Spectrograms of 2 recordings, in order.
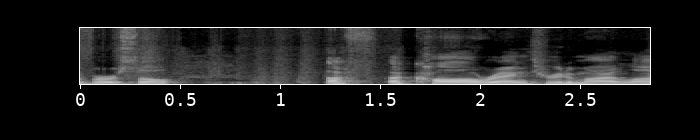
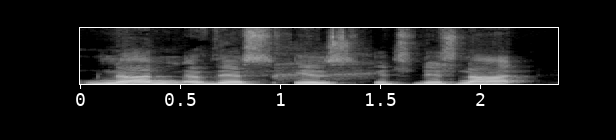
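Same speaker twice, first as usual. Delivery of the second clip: normal talking voice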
